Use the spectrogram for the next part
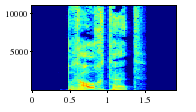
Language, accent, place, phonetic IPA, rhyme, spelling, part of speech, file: German, Germany, Berlin, [ˈbʁaʊ̯xtət], -aʊ̯xtət, brauchtet, verb, De-brauchtet.ogg
- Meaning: inflection of brauchen: 1. second-person plural preterite 2. second-person plural subjunctive II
